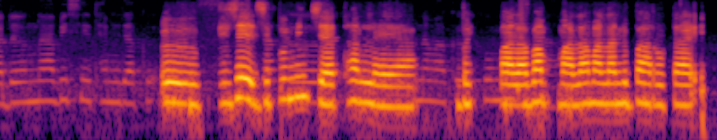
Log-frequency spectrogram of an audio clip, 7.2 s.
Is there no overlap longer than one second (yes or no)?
no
